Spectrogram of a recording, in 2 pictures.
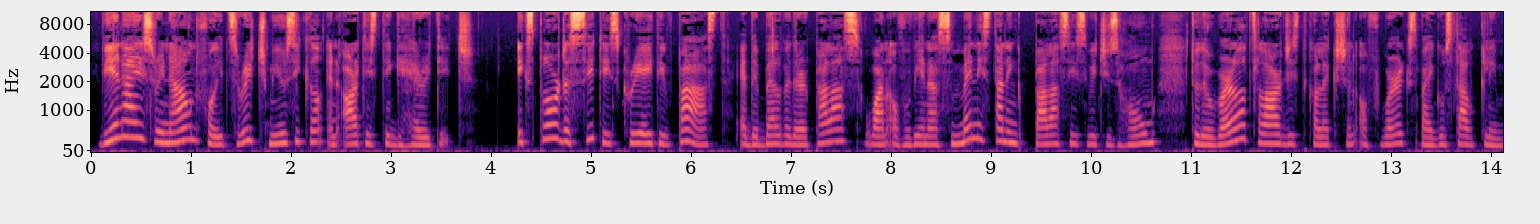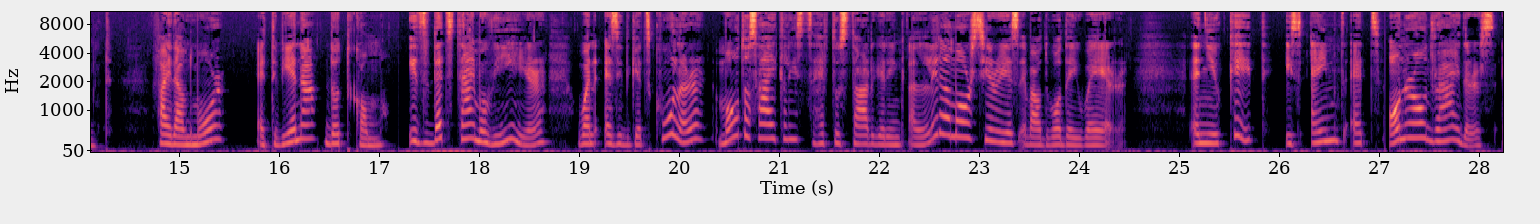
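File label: Czech English; Czech, Eastern European, Male, Home Studio, 30s-40s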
